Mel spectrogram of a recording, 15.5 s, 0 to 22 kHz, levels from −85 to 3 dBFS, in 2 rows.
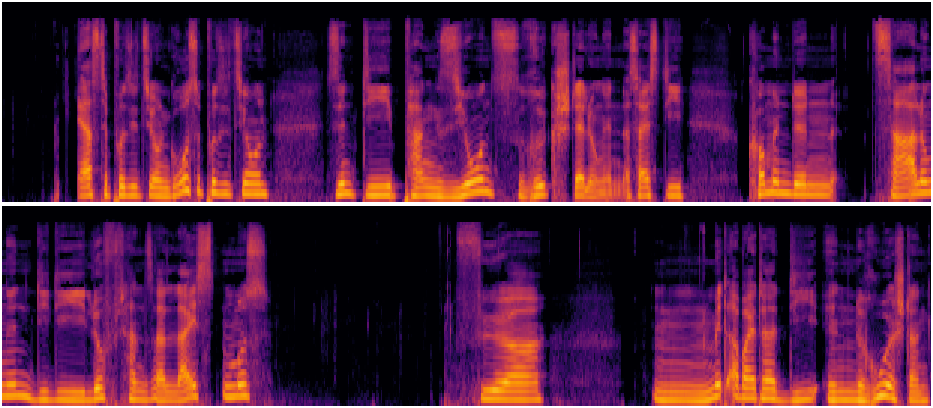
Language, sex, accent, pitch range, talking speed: German, male, German, 155-185 Hz, 85 wpm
